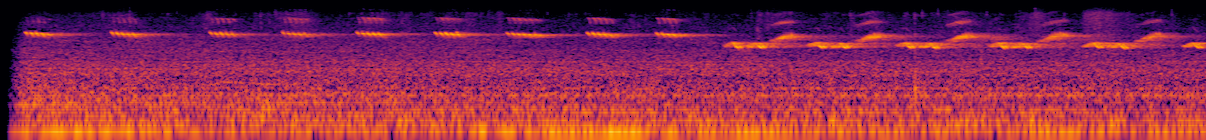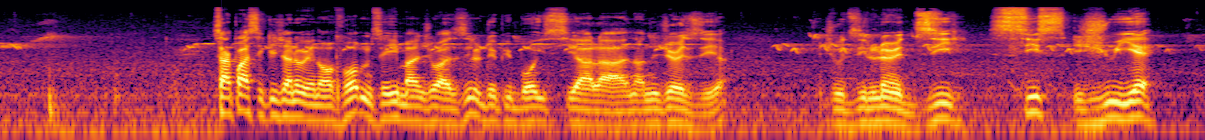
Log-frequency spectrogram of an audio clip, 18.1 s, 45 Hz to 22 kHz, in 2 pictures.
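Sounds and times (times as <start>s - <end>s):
songbird whistling: 0.2s - 9.6s.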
